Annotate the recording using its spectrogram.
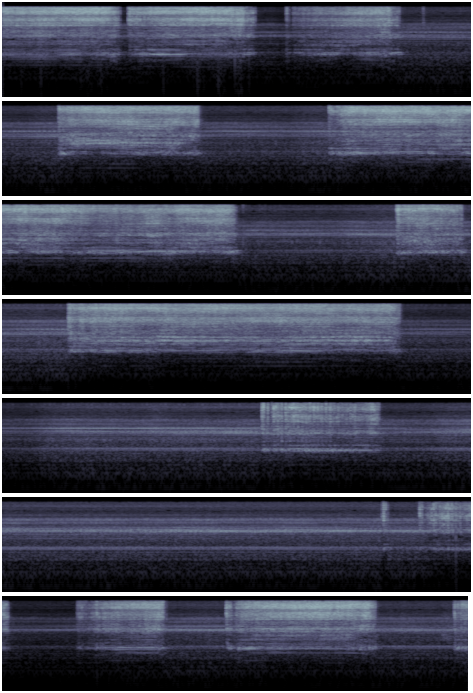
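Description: Electric motor spinning a grinding disc against pink rock salt, running steadily with a whine. The grinding grows louder for stretches of a few seconds at a time as the salt is pressed to the disc to shape it, and eases between them.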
